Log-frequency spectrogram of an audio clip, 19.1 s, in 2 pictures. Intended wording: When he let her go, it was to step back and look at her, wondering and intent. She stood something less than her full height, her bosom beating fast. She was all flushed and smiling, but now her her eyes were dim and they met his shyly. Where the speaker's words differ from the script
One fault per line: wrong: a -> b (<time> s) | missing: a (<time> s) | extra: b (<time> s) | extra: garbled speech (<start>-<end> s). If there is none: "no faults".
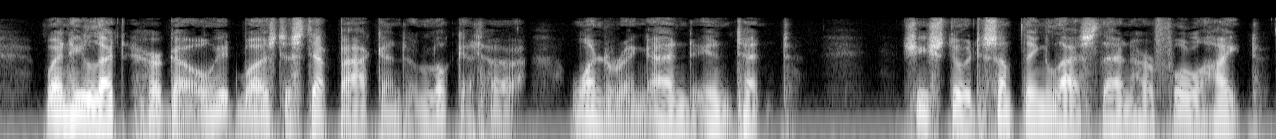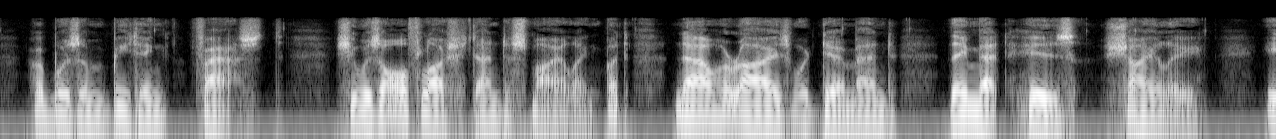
missing: her (15.1 s)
